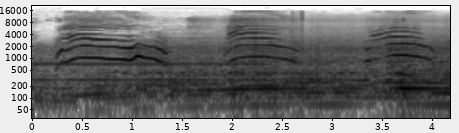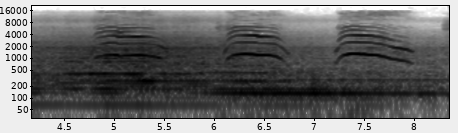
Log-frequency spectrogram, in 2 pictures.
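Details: Kitten left alone by its mother, calling her for milk: six high, arched, harmonic meows, about one every 1.2 seconds, some with a rising then falling pitch, over a steady low hum.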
